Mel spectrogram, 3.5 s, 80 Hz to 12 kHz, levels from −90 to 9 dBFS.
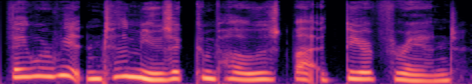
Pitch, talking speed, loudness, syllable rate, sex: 245 Hz, 185 wpm, -15 LUFS, 5.0 syllables/s, female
